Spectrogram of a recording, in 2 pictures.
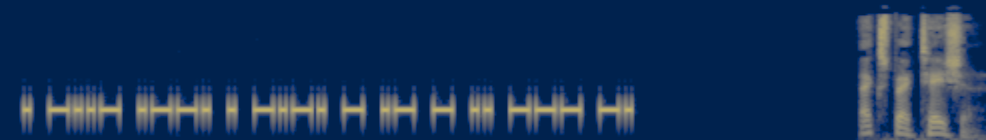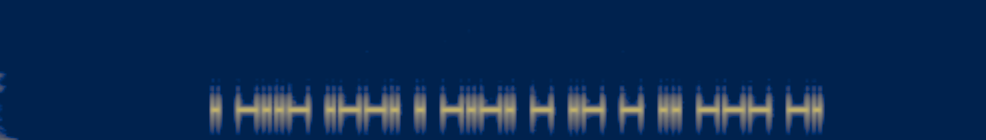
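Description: A telegraph key taps out Morse code beeps at a fast pace.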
